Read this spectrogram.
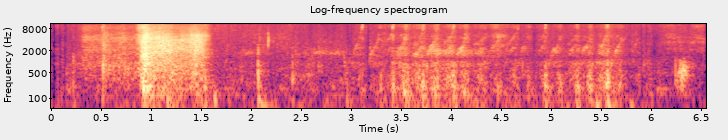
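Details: Yorkshire terrier named Ronnie playing with his pillow and trying to destroy his dog bed indoors; a loud breathy snort of about half a second, followed by scattered soft sniffs and rustling of bedding.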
